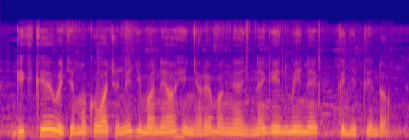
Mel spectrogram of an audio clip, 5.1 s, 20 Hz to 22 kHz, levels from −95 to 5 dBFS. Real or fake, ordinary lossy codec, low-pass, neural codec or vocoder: real; none; none; none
